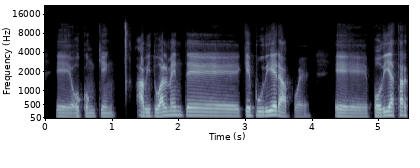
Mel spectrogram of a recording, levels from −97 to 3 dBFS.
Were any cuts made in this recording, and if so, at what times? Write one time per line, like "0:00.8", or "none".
none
